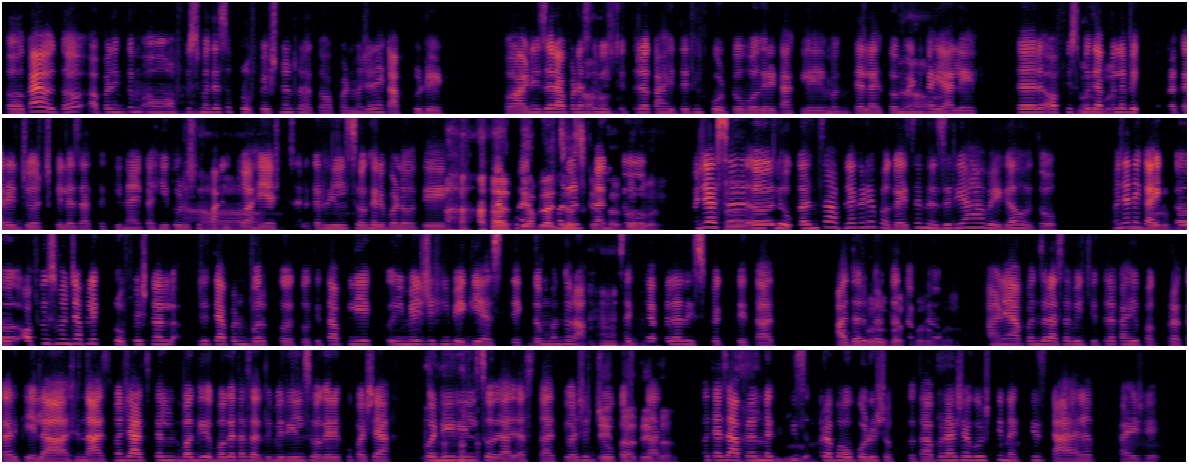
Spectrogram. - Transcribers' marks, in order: in English: "अप टू डेट"; in English: "कमेंट"; other background noise; chuckle; tapping; chuckle
- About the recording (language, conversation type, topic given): Marathi, podcast, तुम्ही ऑनलाइन काहीही शेअर करण्यापूर्वी काय विचार करता?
